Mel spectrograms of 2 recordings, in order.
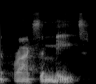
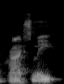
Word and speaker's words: approximate: pronounced at the end, approximate. And approximate is also an adjective, but the adjective form is not pronounced approximate, it's pronounced approximate, as though it was spelled M-I-T-T at the end.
